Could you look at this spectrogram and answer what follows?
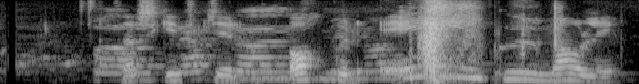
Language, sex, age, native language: Icelandic, male, 10, Icelandic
